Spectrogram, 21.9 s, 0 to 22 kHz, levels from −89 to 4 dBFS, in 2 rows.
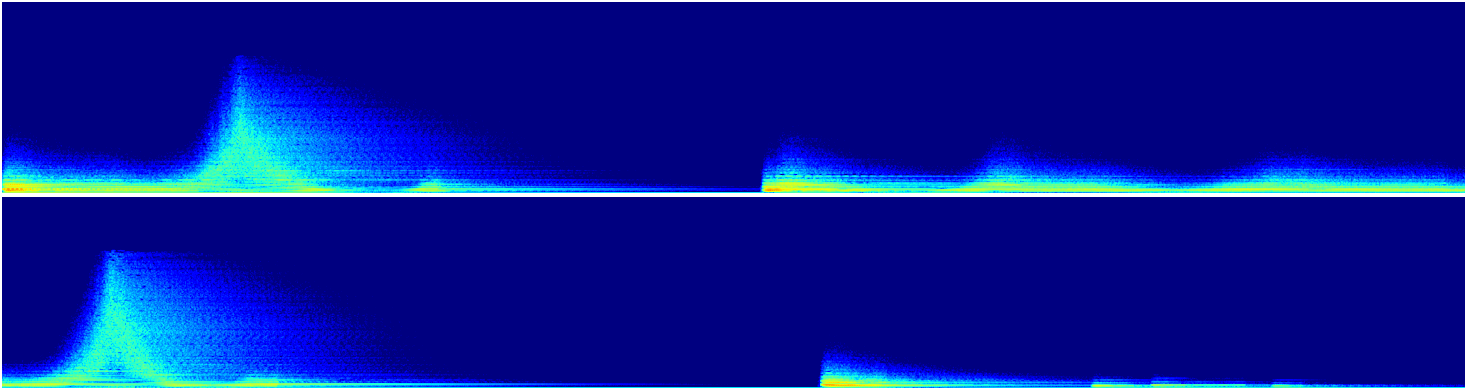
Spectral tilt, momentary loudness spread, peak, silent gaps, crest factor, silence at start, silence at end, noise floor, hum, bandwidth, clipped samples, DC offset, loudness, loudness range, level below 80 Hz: -4 dB/octave; 23 LU; -12 dBFS; none; 24 dB; 0 s; 0 s; -82 dBFS; none; 15.5 kHz; under 0.1%; under 0.1%; -34 LUFS; 13 LU; -70 dBFS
